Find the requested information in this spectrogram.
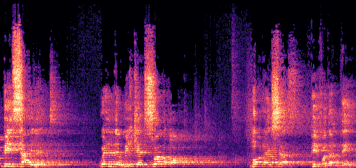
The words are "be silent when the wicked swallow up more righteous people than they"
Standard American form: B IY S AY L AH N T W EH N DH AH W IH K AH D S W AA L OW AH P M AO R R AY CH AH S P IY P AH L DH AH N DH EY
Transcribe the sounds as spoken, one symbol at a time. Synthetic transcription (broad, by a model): B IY S AY L AH N T W EH N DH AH W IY K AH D S W AA L OW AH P M AO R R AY SH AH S P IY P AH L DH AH N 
